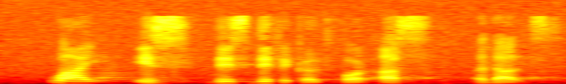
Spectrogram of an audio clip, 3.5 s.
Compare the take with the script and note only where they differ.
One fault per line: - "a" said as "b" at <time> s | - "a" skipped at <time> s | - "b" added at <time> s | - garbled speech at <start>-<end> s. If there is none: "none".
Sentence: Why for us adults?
- "is this difficult" added at 0.8 s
